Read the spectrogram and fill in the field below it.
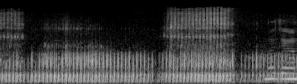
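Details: A domestic cat purrs in a low, steady, rapidly pulsing rumble while falling asleep just after a bath, a sign it feels comfortable and calm; a person talks over it.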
